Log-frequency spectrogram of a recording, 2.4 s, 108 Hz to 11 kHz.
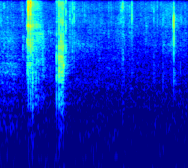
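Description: Clicks from the ball-detent click grip of a Hummingbird Bronc V10 tattoo pen being twisted: two sharp clicks about a third of a second apart, the first louder, then a couple of faint ticks.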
